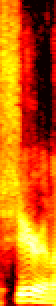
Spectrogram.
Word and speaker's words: Sharon: You know, it's really simple. It's Sharon, like the lady's first name.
